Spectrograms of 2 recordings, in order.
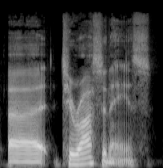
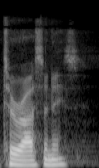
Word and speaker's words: tyrosinase: How would you pronounce it? – Just exactly like that, tyrosinase. – Oh, okay. That was tyrosinase. But that's how it's spelled, tyrosinase. But tyrosinase surely is the way that you'd say it, right? – I think probably so.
